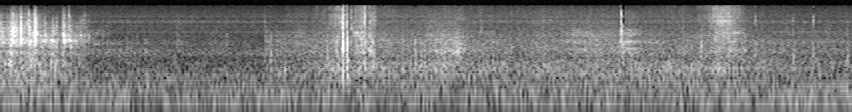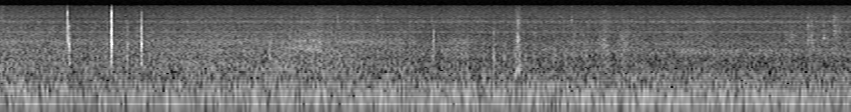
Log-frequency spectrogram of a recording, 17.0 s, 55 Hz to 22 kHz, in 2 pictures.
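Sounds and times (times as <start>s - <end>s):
toy train motor humming: 0.0s - 1.0s
sharp clicks: 7.5s - 10.0s.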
